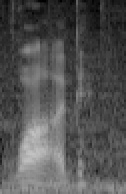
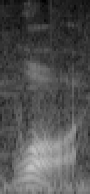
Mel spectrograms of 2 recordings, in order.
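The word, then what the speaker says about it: Waaagh: it's different um but most people pronounce it wag or the gh is silent and pronounce it wah it is war as in wheeze go into war nobody seems to pronounce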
